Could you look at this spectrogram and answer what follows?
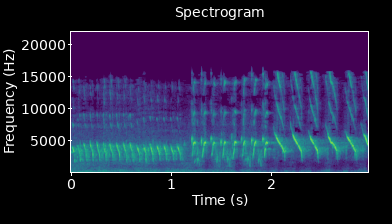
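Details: Two young Timbrado canaries, brothers bred in 2020, practising song after their first molt; a steady rolling trill of repeated notes, then faster descending whistled sweeps repeated about three per second, over faint low hum.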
